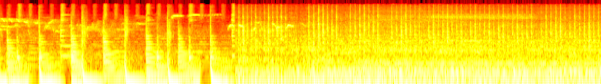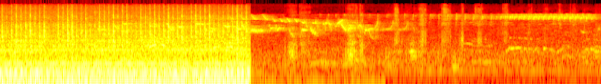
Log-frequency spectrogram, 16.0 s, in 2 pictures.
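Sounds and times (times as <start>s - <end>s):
tractor engine running: 3.0s - 11.4s.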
